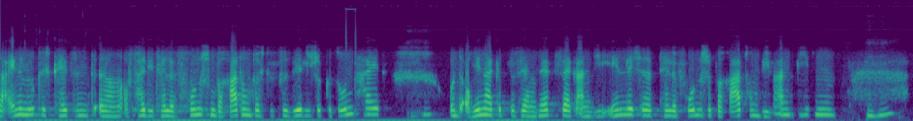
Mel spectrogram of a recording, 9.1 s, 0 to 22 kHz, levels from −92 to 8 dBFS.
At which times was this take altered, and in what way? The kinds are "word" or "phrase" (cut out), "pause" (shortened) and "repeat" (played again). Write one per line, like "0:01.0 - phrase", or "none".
0:01.3 - word
0:02.8 - word
0:04.7 - word
0:05.4 - word
0:05.9 - word
0:07.7 - word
